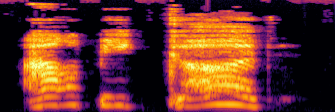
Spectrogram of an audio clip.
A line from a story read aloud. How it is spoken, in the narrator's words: he said, in his best attempt at a whisper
